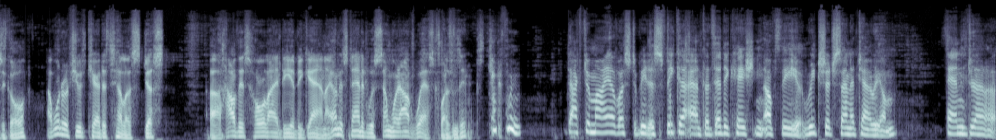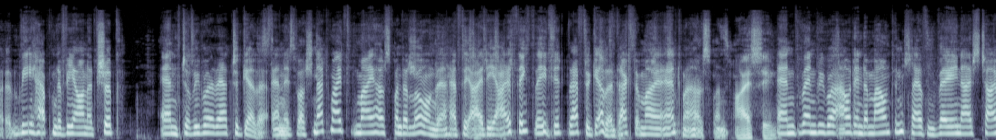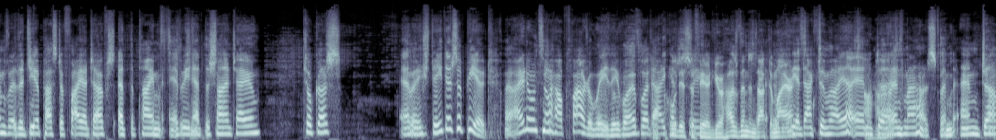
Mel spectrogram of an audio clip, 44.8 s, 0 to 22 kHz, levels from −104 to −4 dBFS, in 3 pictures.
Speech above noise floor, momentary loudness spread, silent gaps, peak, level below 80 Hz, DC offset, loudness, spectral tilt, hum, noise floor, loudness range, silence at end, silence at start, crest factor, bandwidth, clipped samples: 43 dB; 4 LU; none; -2 dBFS; -44 dBFS; under 0.1%; -21 LUFS; -5.5 dB/octave; none; -63 dBFS; 2 LU; 0 s; 0 s; 20 dB; 16 kHz; under 0.1%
